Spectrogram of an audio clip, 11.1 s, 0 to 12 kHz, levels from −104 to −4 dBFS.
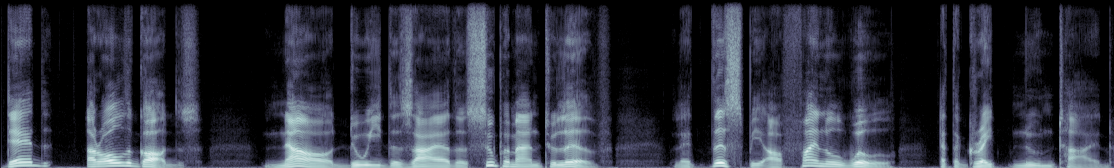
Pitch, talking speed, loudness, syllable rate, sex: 115 Hz, 120 wpm, -21 LUFS, 3.5 syllables/s, male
